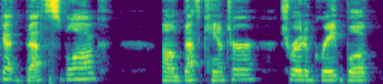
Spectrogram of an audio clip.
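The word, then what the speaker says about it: Kanter: social media um yes caner and I think it may be with a K not a c but pronounced the same way um k a n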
